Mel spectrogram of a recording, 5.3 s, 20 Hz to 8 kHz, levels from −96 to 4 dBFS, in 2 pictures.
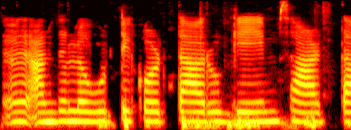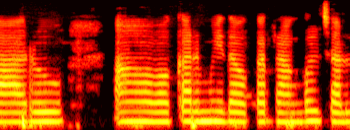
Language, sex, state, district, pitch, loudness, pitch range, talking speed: Telugu, female, Andhra Pradesh, Chittoor, 220 Hz, -18 LUFS, 220-225 Hz, 135 wpm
